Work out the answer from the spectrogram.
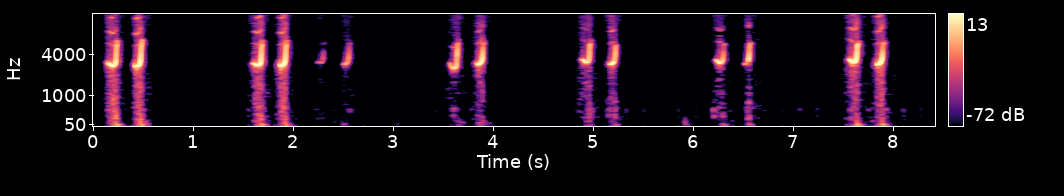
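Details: Chinga batair, the rain quail, repeating crisp upslurred whistles in doublets at irregular intervals, some pairs fainter, no other sounds.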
